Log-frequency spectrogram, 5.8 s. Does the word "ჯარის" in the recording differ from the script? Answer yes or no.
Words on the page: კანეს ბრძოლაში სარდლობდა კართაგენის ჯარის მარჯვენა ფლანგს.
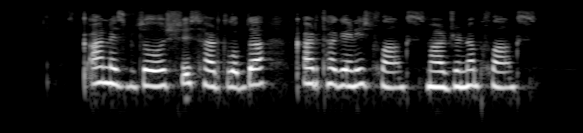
yes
